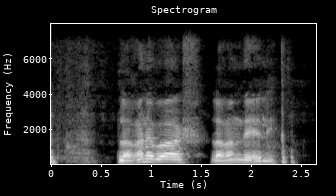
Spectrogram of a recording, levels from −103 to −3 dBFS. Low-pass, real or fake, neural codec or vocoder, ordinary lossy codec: 7.2 kHz; real; none; Opus, 64 kbps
